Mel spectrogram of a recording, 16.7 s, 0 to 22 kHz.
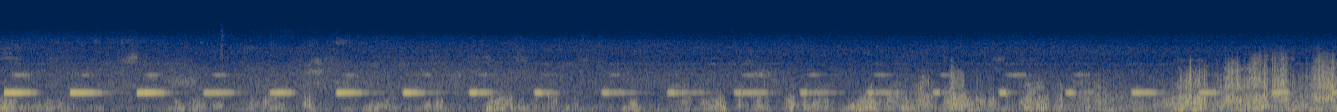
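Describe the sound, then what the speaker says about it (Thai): A train horn sounds in a steady series of short repeated tones as train 418 reaches a level crossing on six-lane Mittraphap Road, rumbling rail noise and wind building toward the end. "ตรงที่รถไฟกำลัง เคลื่อนถึงพอดีนะครับ"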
